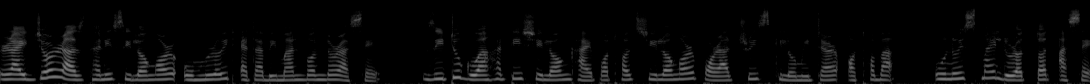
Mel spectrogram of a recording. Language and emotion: Assamese, neutral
